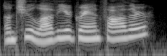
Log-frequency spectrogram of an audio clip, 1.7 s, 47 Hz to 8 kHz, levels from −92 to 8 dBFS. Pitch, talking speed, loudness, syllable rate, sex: 235 Hz, 180 wpm, -17 LUFS, 4.9 syllables/s, female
